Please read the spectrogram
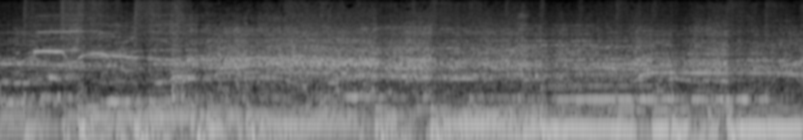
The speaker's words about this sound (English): I'm going to play the audio of me jumping into the crowd. And we were at the Orpheum in Madison, Wisconsin. It's packed. And I was like, you know what? I've never done this before in my life. I was feeling it. I just jumped into the crowd.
